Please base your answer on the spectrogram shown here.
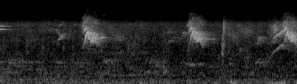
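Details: Chirping house sparrow giving three harsh, slightly buzzy chirps about one second apart, each a quick downward-slurred note, with little other sound around.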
